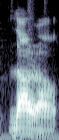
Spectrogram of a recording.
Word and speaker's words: Lara: So are we supposed to pronounce the 1, or we just call you Lara? Lara, it's okay. Lara is okay.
